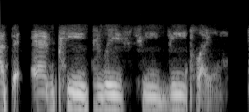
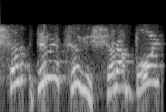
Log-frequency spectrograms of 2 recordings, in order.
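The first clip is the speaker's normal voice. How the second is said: much higher, imitating a cop snapping at him; mock cop order. Officer telling the teen to shut up, mocking high voice. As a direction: voice the officer shouting him down, pitched way up. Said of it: "He said".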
